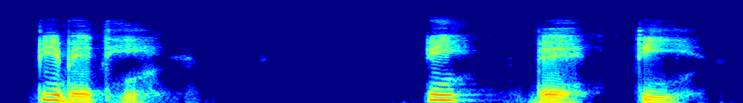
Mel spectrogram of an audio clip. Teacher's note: So you can hear that the pitch starts high, pi, and then it drops, beti, pibeti.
